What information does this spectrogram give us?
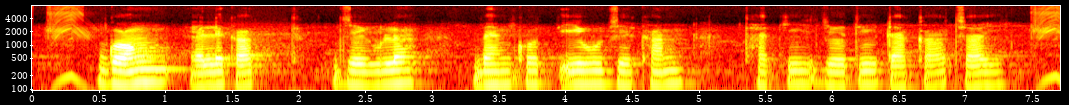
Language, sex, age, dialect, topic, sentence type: Bengali, male, 18-24, Rajbangshi, banking, statement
